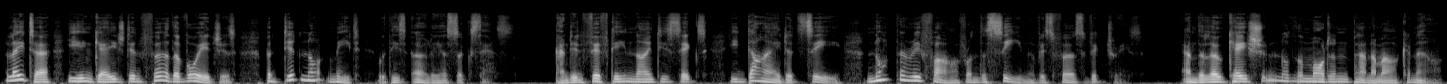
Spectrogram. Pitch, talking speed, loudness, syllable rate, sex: 115 Hz, 170 wpm, -21 LUFS, 4.9 syllables/s, male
